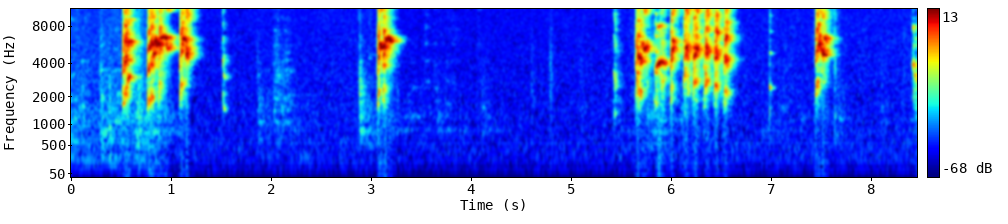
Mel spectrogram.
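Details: Rosy-faced lovebird producing bursts of grating, high chirps, a tight cluster early, a single sharp note, then a long rapid chatter.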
